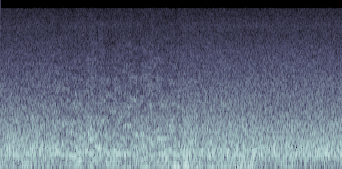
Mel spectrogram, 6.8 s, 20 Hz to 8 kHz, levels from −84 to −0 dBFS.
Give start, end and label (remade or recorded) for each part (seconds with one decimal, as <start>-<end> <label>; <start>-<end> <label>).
0.0-1.1 recorded; 1.1-3.6 remade; 3.6-6.8 recorded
